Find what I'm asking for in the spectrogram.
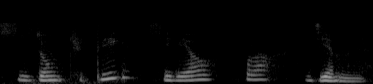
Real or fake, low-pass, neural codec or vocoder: fake; 7.2 kHz; codec, 16 kHz in and 24 kHz out, 0.4 kbps, LongCat-Audio-Codec, fine tuned four codebook decoder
